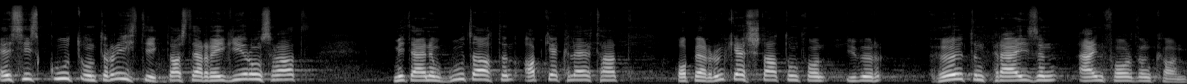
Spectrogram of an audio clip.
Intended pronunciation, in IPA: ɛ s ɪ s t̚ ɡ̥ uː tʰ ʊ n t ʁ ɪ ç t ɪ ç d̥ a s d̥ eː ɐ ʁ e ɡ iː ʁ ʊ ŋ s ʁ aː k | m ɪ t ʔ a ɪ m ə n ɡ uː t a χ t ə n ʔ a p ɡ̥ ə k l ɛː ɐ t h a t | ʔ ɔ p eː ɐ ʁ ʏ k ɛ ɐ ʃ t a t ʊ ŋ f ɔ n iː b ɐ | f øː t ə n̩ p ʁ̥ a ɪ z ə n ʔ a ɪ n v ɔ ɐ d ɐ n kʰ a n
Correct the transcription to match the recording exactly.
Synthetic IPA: ɛ s ɪ s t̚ ɡ̥ uː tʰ ʊ n t ʁ ɪ ç t ɪ ç d̥ a s d̥ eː ɐ ʁ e ɡ iː ʁ ʊ ŋ s ʁ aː t | m ɪ t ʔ a ɪ n ə m ɡ uː t a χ t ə n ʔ a p ɡ̥ ə k l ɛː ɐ t h a t | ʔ ɔ p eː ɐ ʁ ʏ k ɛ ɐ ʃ t a t ʊ ŋ f ɔ n yː b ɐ | h øː t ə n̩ p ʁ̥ a ɪ z ə n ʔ a ɪ n f ɔ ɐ d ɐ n kʰ a n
